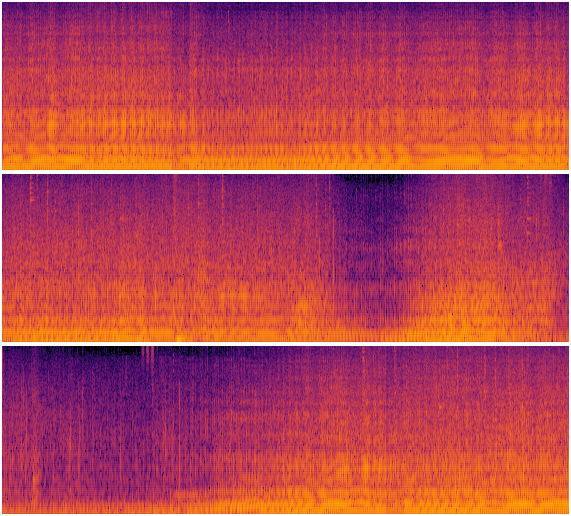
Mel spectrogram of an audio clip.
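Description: A motorcycle engine roars and revs, rising and falling in pitch.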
